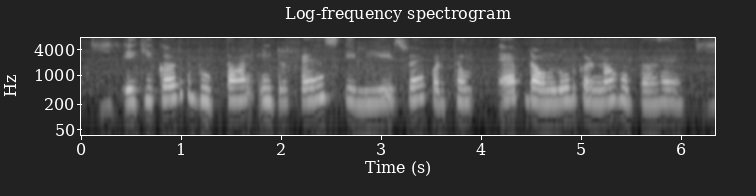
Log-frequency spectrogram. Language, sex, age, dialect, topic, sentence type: Hindi, female, 36-40, Hindustani Malvi Khadi Boli, banking, statement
